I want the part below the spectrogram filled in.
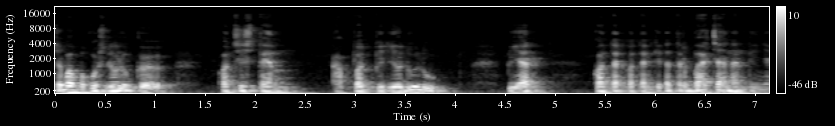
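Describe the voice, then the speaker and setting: With a very deep, low pitch and a dark, mellow tone, a man speaks somewhat breathily at a moderate pace, with audible room echo. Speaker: YouTuber. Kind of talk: vlog tutorial. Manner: casual, halting with fillers.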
